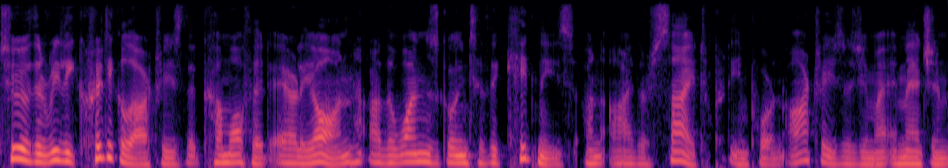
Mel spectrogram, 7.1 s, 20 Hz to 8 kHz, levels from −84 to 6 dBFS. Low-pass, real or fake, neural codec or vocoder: 7.2 kHz; fake; vocoder, 44.1 kHz, 128 mel bands every 256 samples, BigVGAN v2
